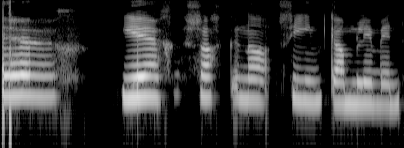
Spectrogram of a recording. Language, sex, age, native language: Icelandic, male, 9, Icelandic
